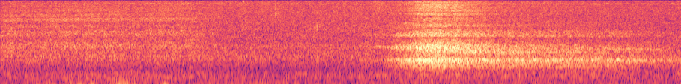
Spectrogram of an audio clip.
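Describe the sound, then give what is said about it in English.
A single deep, relaxing breath, a soft airy rush that swells midway and fades. It is faint and heard alone, with no talk. “taking a deep, relaxing breath together”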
